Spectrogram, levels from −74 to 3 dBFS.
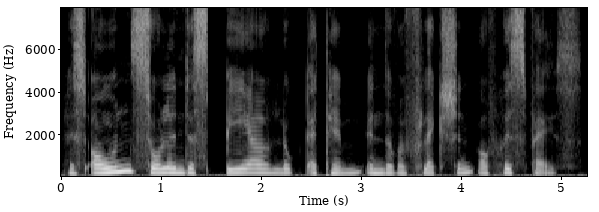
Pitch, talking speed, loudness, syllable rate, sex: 190 Hz, 150 wpm, -17 LUFS, 3.6 syllables/s, female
